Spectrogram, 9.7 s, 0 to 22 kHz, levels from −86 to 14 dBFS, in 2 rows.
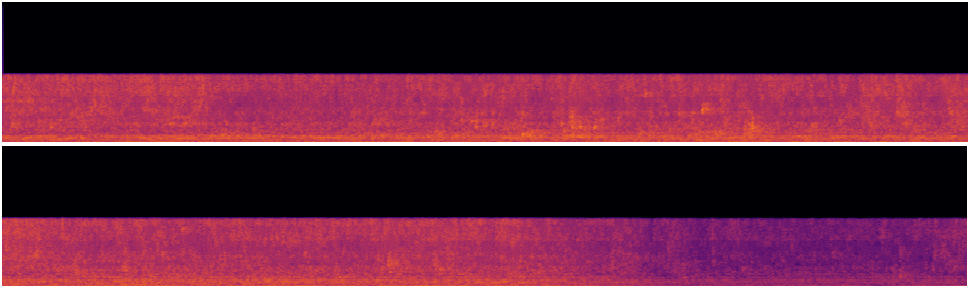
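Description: From start to finish the sound carries a rough, hissy halo with a smeared, underwater quality, and nothing comes through above about 10.6 kHz. That points to Nellymoser compression at a low rate, likely around 44 kbps, where quieter bands are swapped for filler noise.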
